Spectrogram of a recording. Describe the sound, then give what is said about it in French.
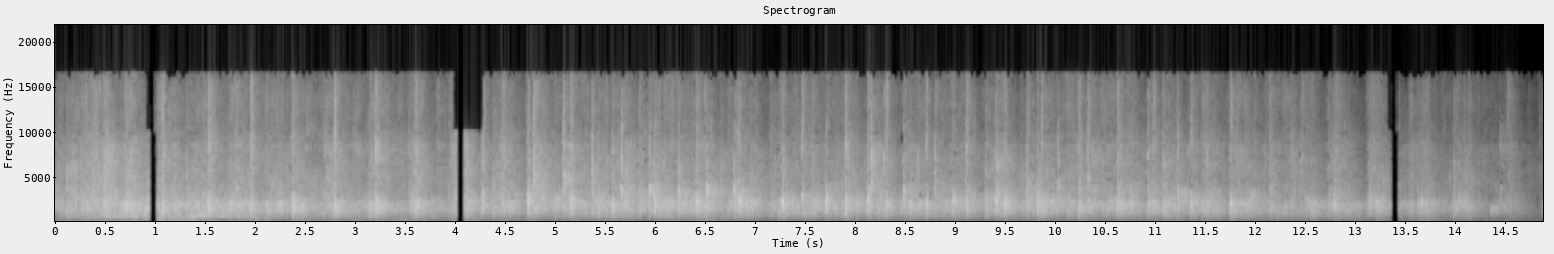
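A worship audience applauding to acclaim Jesus: loud, continuous clapping from many hands that stays steady throughout, without voices. “Est-ce que tu peux acclamer Jésus”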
